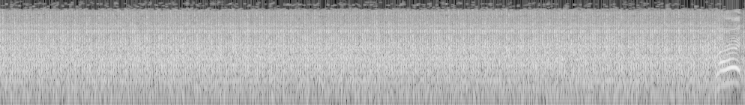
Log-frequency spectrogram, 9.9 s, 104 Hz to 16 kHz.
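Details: Ford F800 dump truck after fixing click/no-crank electrical fault and wiring fuel shutoff solenoid to starter solenoid: engine fires and holds steady even idle, no misses, knocks or stumbles; running healthy.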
